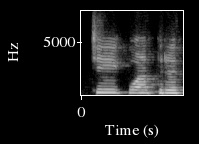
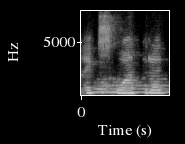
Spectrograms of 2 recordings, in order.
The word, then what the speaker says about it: chi-kuadrat: wanna Hai pegawai hasil Chi kuadrat hitung bacanya bukan x kuadrat ya tapi chi-kuadrat hitungnya diperoleh 1,55 kemudian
